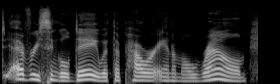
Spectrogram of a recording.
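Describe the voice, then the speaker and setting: In a dry, close sound with no echo, a woman with an unremarkable speaking voice talks at a moderate pace, her medium pitch showing ordinary variation. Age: 40s. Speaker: shaman and author. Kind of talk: casual chat. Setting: in person recording.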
